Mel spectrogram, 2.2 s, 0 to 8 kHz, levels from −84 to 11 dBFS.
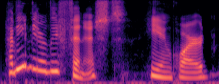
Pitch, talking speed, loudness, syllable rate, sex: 245 Hz, 165 wpm, -19 LUFS, 6.7 syllables/s, female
